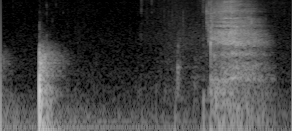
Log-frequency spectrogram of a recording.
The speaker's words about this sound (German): Doch plötzlich gefror sein Grinsen, als es an der Tür laut klopfte. Tock, tock.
